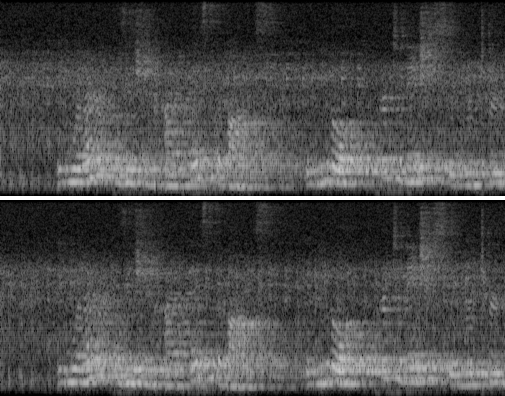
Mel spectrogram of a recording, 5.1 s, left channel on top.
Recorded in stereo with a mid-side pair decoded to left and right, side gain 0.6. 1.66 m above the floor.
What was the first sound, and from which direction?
A woman speaking, 25° left.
